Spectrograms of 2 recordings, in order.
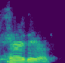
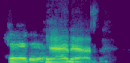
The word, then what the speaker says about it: Haddad: Haddad, and that's how they say it in Boston, right? – And they say Haddad. – Haddad.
